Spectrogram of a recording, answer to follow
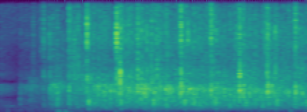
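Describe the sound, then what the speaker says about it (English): An audience at a political talk claps loudly and steadily, a dense wash of many hands that swells after a quiet start and keeps going throughout. "You guys are clapping too much."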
